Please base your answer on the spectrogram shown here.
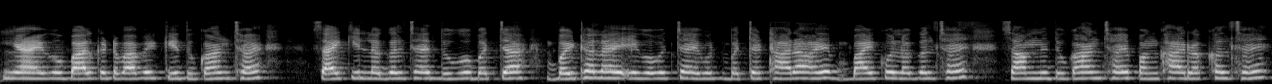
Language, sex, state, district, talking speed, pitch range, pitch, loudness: Maithili, female, Bihar, Samastipur, 140 wpm, 265-285 Hz, 275 Hz, -18 LUFS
